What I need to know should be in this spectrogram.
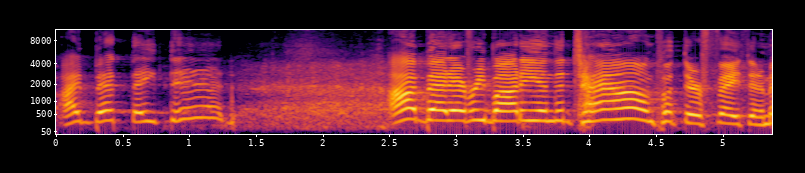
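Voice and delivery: high, rising into loud conviction; excited emphasis. Real, not acted. Preacher sure the whole town believed after Lazarus rose, excited. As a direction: exclaim it with mounting volume.

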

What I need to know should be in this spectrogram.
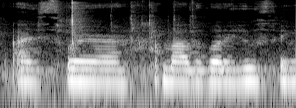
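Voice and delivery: normal talking voice

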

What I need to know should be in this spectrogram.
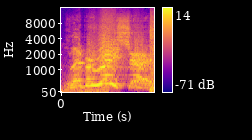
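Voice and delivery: very loud, high attack yell into a laugh; attack shout. Acted. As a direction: scream it, then cackle. Villain unleashes attack, laughing.

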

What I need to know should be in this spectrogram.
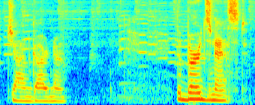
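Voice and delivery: ordinary delivery, nothing marked

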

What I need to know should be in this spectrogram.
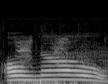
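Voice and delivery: loud startled cry; sudden panic; alarmed shout. Real, not acted. Sudden danger during gameplay.

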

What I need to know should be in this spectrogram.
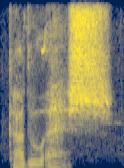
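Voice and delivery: slow, drawn-out fire spell. Acted. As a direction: draw out Kadu Esz slowly. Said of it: "ponownie wypowiedziała zaklęcie ognia".

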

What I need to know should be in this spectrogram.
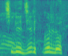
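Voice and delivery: usual speaking voice

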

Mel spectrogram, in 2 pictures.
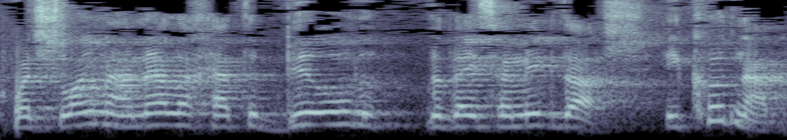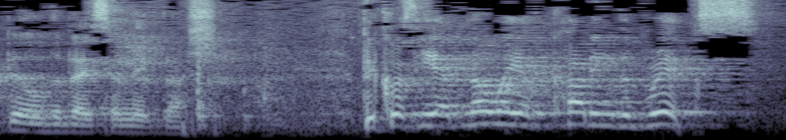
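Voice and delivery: normal talking voice

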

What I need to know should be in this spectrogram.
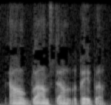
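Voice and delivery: plain reading voice

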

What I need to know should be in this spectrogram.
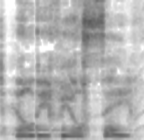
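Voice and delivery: plain reading voice

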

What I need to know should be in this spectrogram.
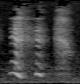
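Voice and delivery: light high giggle; quick amused burst of laughter; soft real giggle; short laugh. Real, not acted. Laughs at dog.

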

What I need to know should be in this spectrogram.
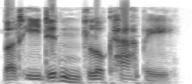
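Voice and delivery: plain reading voice

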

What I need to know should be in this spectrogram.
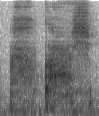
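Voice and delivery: hushed, whispered delight; awed whisper. Real, not acted. Fan seeing the fern page, whispering in awe. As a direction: whisper as if too taken to speak aloud.

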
